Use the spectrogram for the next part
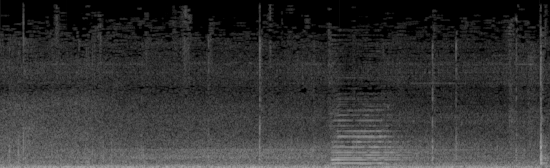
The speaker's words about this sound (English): There's a car, go around that.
